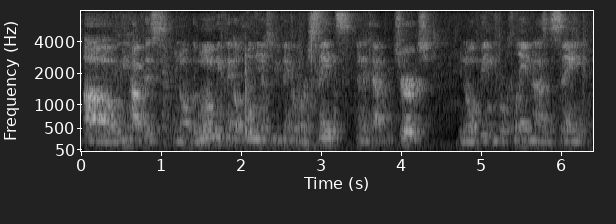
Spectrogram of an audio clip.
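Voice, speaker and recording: A man from Haiti, a youth minister, praying and then telling a story to a group in a halting, informal way with many fillers. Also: medium pitch, fairly even intonation. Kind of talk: opening prayer and talk to a group. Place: hall at a university centre. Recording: echoey room from far off, background noise.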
